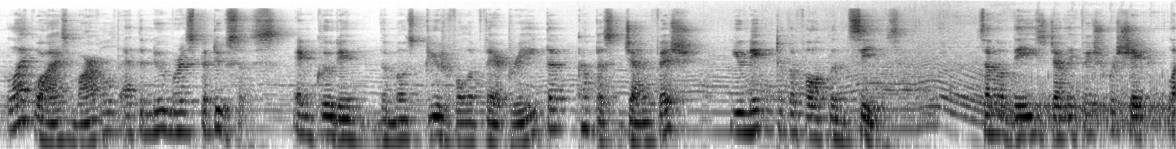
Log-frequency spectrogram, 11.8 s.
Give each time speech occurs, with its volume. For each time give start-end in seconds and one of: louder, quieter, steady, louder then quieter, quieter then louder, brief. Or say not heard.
0.1-9.1 steady
9.8-11.7 brief.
